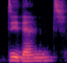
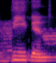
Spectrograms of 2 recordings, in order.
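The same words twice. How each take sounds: First: The vowel is a short, lax i sound. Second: The vowel is a tense Spanish-like ee sound. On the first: The speaker calls it right. "debe de ser didn't... casi entre una I y una E" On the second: The speaker calls it wrong. "no didn't, porque didn't me estás diciendo la I en español"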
